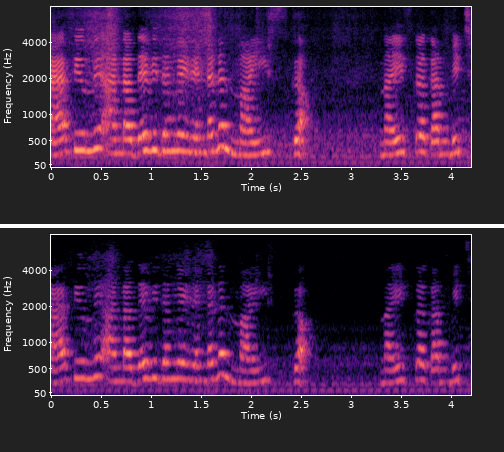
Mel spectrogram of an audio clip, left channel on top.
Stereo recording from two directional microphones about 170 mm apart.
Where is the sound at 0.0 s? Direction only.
30° left (ahead or behind).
